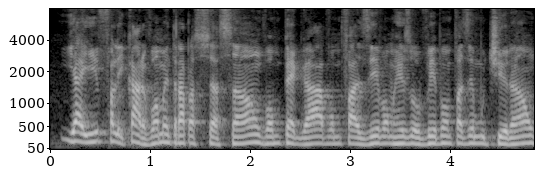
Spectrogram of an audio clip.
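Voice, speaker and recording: A man with a normal speaking voice, fairly high pitch for a man and fairly even intonation. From Valença, Rio de Janeiro state, Brazil. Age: 30s. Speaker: neighborhood association president. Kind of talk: interview. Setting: video call.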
